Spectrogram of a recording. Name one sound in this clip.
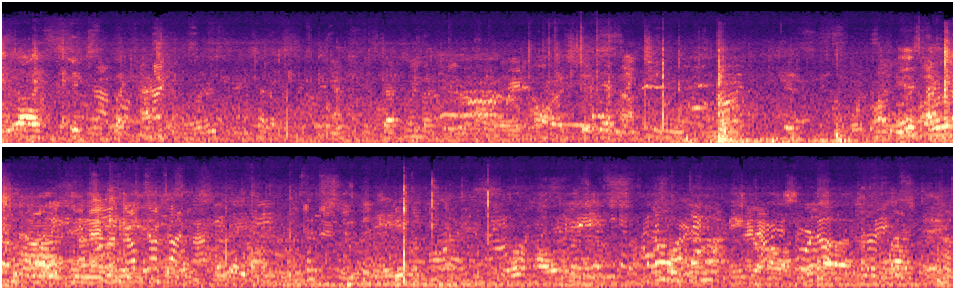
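Men call out and chatter across an open outdoor field.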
